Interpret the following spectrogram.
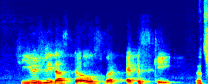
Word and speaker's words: Episkey: please and chandra she usually does those but episkey that's correct smith i'll say it right episky correct all right so six six they both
